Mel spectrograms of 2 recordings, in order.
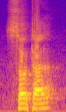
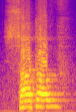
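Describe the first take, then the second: First: The word of is reduced to a. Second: The word of is pronounced in full.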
